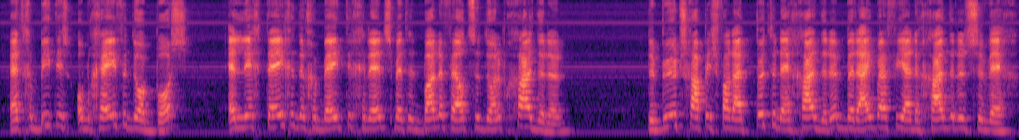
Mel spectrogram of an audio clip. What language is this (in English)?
Dutch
